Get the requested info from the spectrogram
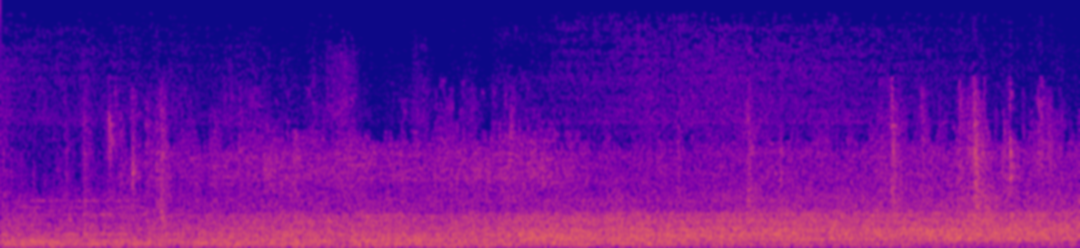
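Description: Moving passenger train heard from inside the carriage: a steady rolling rumble of wheels and running gear with a few faint high ticks.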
